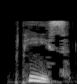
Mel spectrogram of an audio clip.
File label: "Peace", English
